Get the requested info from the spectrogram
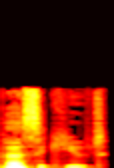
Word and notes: persecute: anglais

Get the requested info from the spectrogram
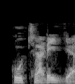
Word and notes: cucharilla: espagnol

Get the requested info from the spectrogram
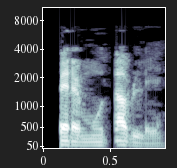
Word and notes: permutable: Spanish

